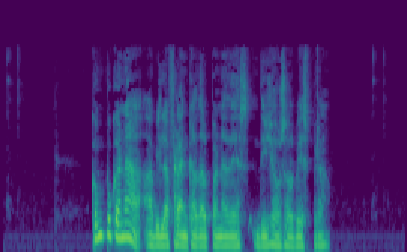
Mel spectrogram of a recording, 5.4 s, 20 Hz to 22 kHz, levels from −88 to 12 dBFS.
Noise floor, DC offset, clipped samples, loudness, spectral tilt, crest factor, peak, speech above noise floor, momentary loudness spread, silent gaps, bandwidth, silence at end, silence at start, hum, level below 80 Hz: -69 dBFS; under 0.1%; under 0.1%; -19 LUFS; -7.5 dB/octave; 16 dB; -4 dBFS; 51 dB; 9 LU; none; 10.5 kHz; 1.05 s; 1.2 s; none; -46 dBFS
